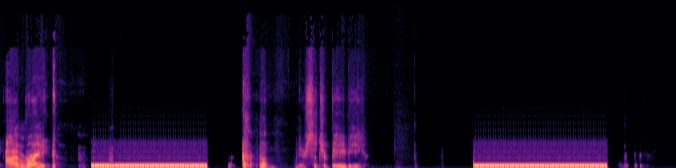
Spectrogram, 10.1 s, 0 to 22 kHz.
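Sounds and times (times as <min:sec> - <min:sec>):
speech: 0:00.1 - 0:00.9, 0:03.9 - 0:05.6
telephone dial tone of outgoing call: 0:01.4 - 0:03.1, 0:07.1 - 0:09.2.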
